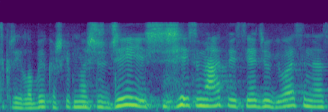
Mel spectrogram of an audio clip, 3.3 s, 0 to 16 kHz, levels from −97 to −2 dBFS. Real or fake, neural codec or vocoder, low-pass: real; none; 7.2 kHz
